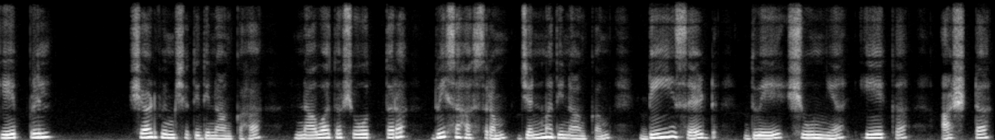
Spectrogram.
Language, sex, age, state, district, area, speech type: Sanskrit, female, 45-60, Karnataka, Mysore, urban, read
